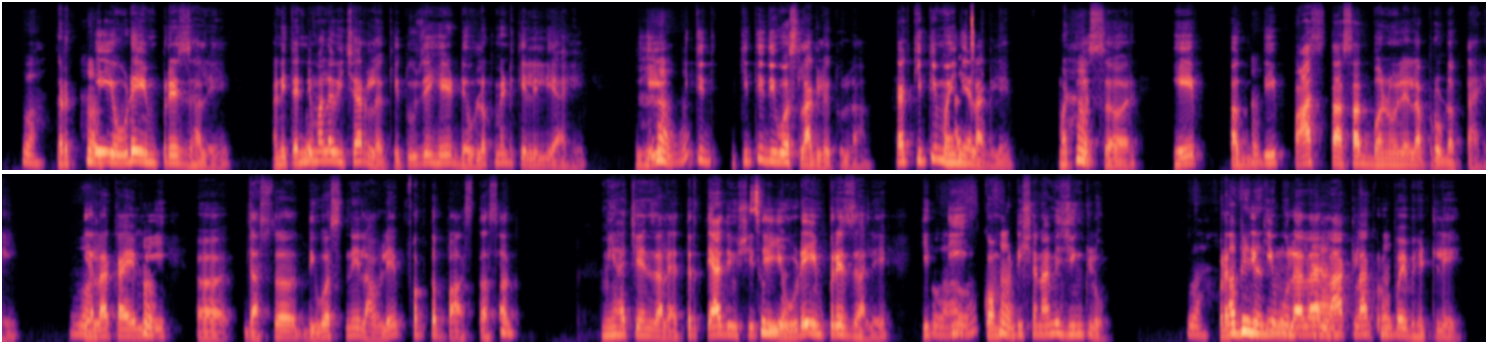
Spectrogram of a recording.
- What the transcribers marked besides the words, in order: other background noise; in English: "प्रॉडक्ट"; tapping
- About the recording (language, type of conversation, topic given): Marathi, podcast, निर्णय घेताना तुम्ही अडकता का?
